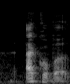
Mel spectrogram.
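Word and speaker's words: Aqaba: Aquaba. There we go. I pronounced it right.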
